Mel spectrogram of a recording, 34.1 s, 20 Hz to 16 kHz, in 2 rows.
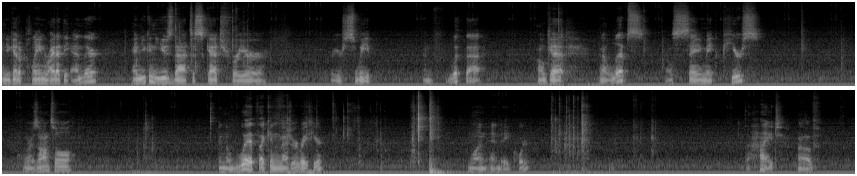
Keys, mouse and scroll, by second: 0.1 middle click, 0.1 scroll up 1, 1.8 click, 3.1 click, 3.7 Tab, 4.1 click, 4.8 click, 5.3 click, 6.0 click, 6.2 click, 8.2 click, 9.3 click, 10.1 click, 10.5 click, 12.4 click, 13.0 ctrl+click, 13.9 click, 14.3 click, 15.6 click, 16.5 ctrl+middle click, 17.3 click, 17.6 click, 17.9 right click, 18.6 right click, 20.4 click, 21.1 click, 21.6 click, 26.8 click, 27.0 click, 29.6 middle click, 29.6 scroll, 30.0 middle click, 30.0 scroll, 30.9 click, 31.5 click, 31.9 click.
